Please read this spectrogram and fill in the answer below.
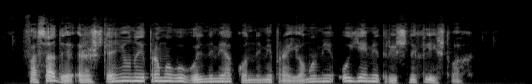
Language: Belarusian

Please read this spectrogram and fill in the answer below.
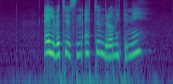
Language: Norwegian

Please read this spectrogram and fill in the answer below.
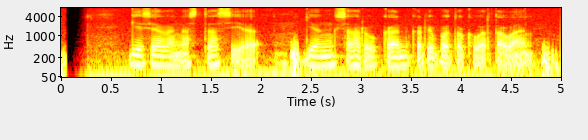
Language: Sundanese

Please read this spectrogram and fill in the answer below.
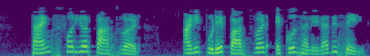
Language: Marathi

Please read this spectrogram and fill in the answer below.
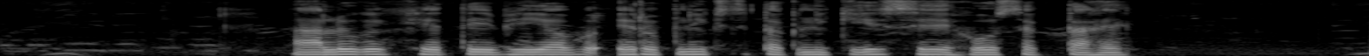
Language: Bhojpuri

